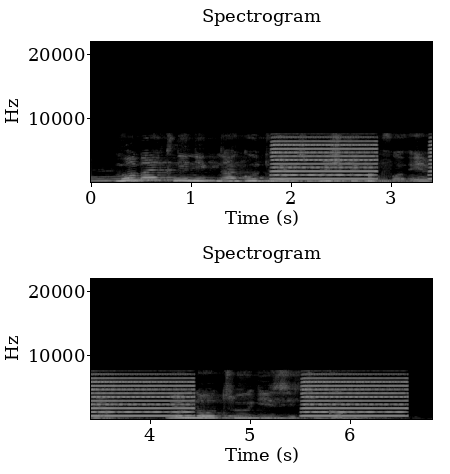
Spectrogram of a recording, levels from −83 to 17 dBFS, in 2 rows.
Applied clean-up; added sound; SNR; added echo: none; Accordion; -5 dB; reverberation time 1.0 s.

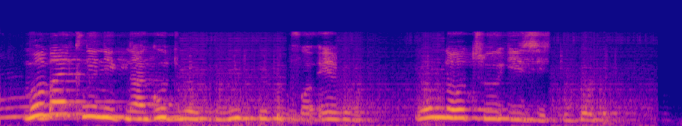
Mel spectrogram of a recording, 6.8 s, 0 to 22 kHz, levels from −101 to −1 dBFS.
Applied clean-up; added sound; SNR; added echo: neural separator model SepFormer DNS4.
